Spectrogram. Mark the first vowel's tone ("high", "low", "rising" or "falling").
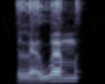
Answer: rising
